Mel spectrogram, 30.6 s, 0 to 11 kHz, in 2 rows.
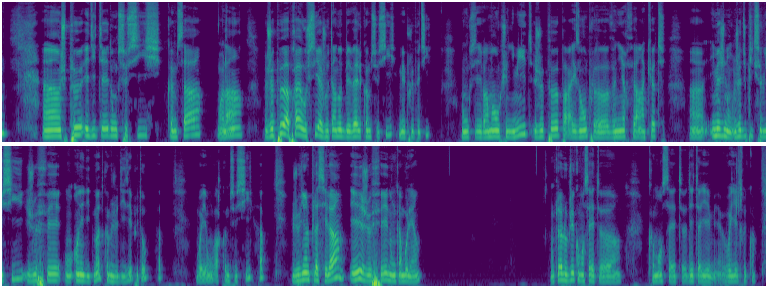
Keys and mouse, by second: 1.4 click, 2.5 g, 5.3-14.5 middle drag, 14.5 shift+d, 15.3 s, 16.7 Tab, 17.1 s, 18.6 s, 19.7 middle click, 20.1 Tab, 21.0 g, 21.9 shift+click, 28.3-30.5 middle drag.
